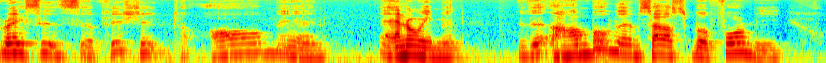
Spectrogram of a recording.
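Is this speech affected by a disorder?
Yes: cerebral palsy; resource and special ed in elementary school.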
